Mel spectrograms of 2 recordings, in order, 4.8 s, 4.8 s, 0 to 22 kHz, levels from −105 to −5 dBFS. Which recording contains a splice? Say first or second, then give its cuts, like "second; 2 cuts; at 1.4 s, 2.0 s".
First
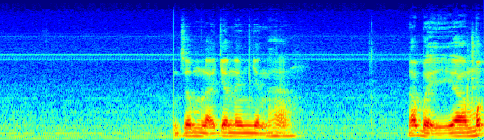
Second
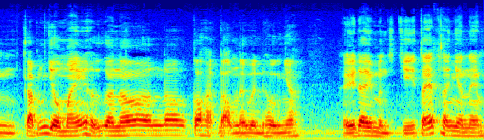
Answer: first; 1 cut; at 1.8 s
